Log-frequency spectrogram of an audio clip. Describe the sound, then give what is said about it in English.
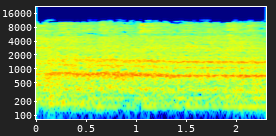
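A large crowd roars steadily with sustained cheering and applause, a dense, unbroken wash of noise that holds at the same level throughout, with no individual voices standing out. “Dear listeners, a round of applause.”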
